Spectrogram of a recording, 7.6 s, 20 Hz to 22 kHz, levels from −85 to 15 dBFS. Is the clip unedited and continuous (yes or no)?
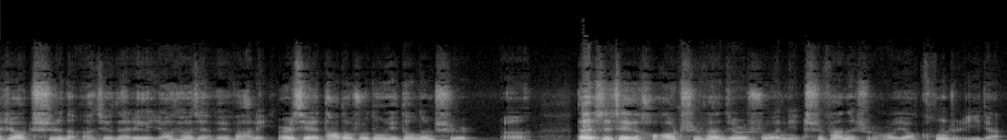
no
